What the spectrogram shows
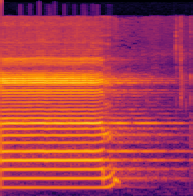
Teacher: জিহ্বার গোড়ার একটু আগের তালুতে লাগবে স্বাভাবিক উচ্চারণ হবে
